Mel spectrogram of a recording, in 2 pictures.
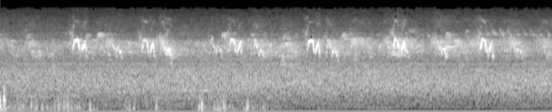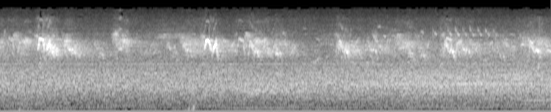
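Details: Common house martins at the nest: a steady stream of short, high chirps and twitters, several per second, overlapping throughout, with faint low knocks and rustles early on and soft background noise.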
